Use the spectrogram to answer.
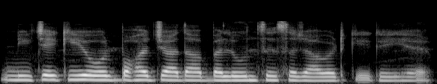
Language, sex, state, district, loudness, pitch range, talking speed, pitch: Hindi, female, Uttar Pradesh, Lucknow, -15 LUFS, 185-205 Hz, 150 wpm, 195 Hz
